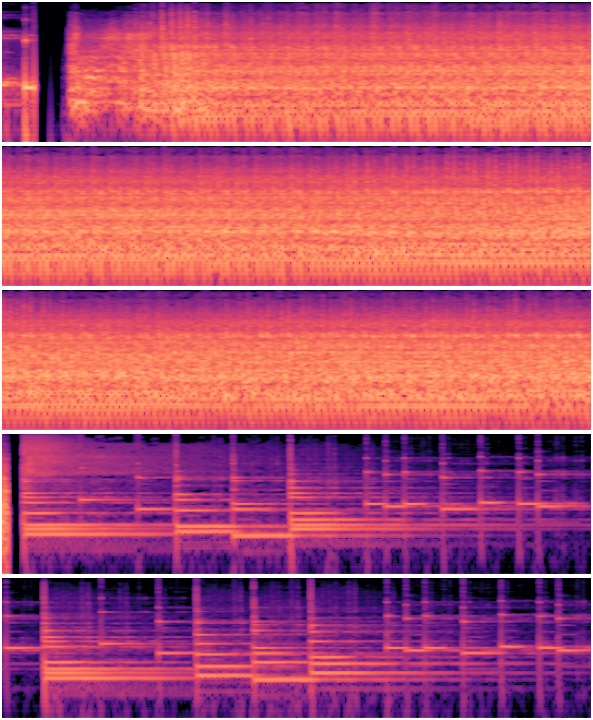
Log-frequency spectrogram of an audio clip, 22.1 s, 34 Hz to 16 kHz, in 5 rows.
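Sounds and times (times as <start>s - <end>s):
diesel engine idling: 0.6s - 13.3s.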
